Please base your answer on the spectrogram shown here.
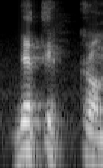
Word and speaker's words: ব্যতিক্রম: দেখো তো, ব্যতিক্রম, ব্যতিক্রম, মুখের চোয়াল না খুললে একার।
